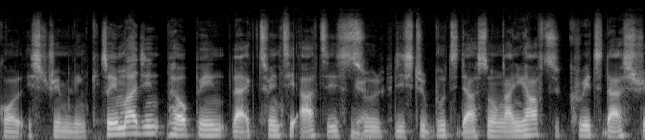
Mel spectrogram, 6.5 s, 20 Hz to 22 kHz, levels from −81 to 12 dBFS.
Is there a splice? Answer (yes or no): yes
